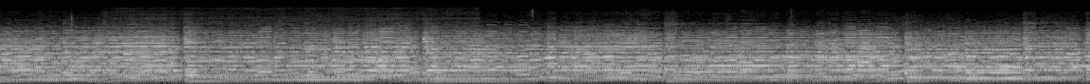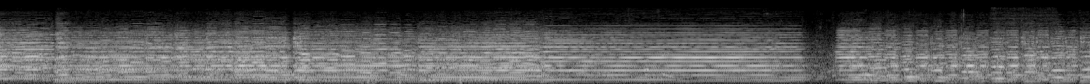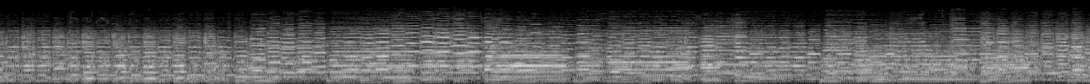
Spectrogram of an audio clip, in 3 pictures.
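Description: Live street music led by accordions, with violin, a large balalaika and a tuba in the ensemble. The music cuts out briefly about two-thirds of the way through, then goes on with a livelier rhythm.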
